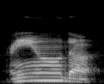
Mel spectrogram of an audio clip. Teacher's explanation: After the noon sakin, the next is dal. So we make ikhfa here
